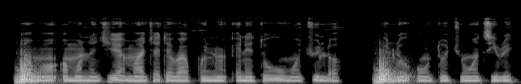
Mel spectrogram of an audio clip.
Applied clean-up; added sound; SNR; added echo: none; Brass instrument; -3 dB; none.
